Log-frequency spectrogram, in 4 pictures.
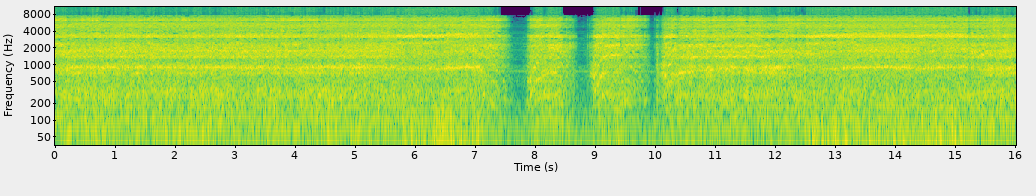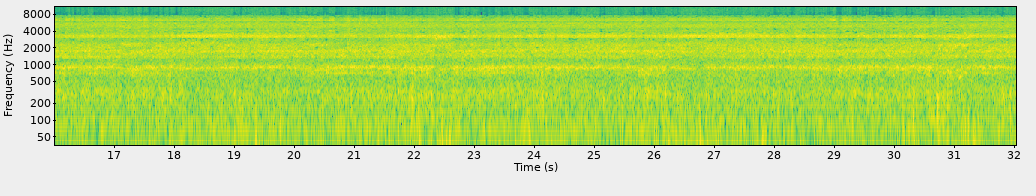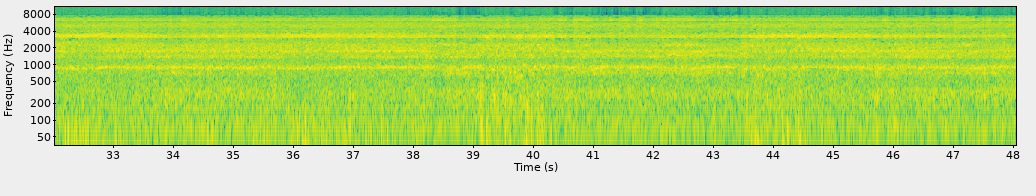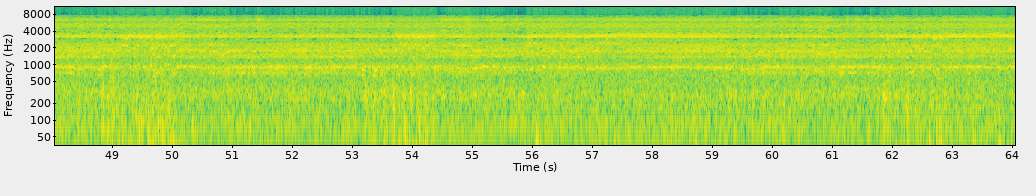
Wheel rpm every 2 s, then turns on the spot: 230, 230, 230, 170, 70, 150, 220, 220, 230, 230, 230, 230, 230, 230, 230, 230, 230, 230, 230, 220, 220, 230, 230, 230, 230, 230, 230, 230, 230, 230, 220, 230.
none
